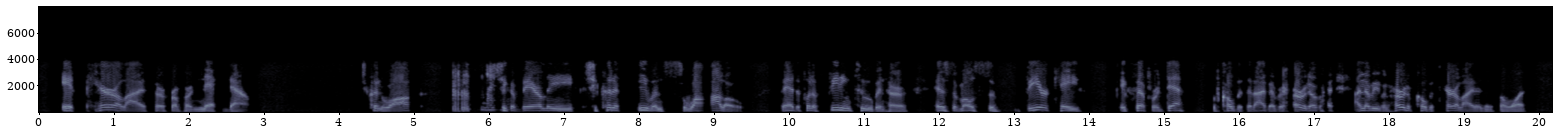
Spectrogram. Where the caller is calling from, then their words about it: Dallas, Texas, United States; I'm calling today from Dallas, Fort Worth.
